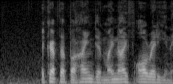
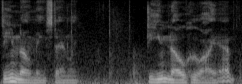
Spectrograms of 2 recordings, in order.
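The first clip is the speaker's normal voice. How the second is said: growled; 2 semitones lower, 4 dB quieter than usual. Acted. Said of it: "I growled".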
